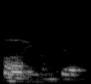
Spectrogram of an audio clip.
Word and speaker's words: Ain: That's the way that's pronounced in Hebrew and Arabic is Ain.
